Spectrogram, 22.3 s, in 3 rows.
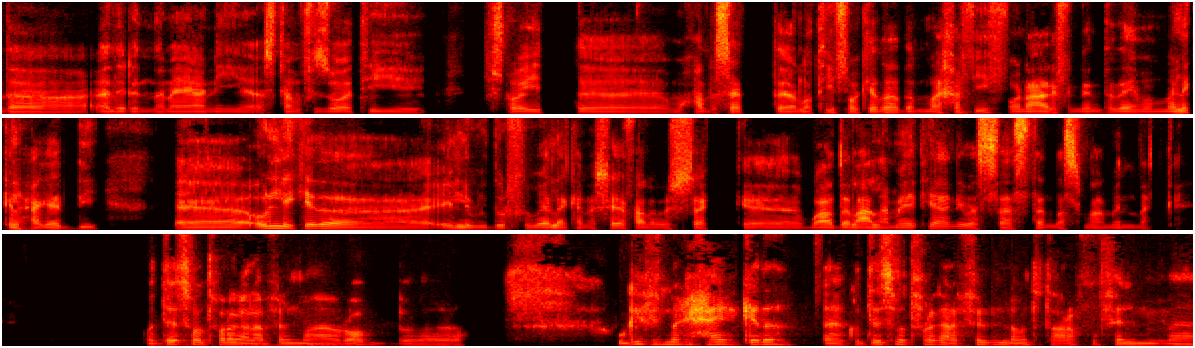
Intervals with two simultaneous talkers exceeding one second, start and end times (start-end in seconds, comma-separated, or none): none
